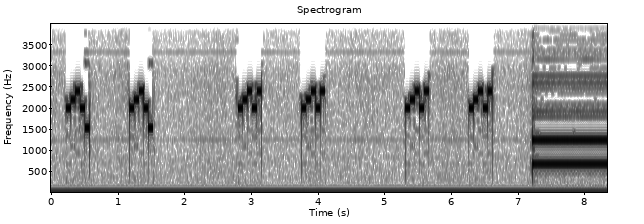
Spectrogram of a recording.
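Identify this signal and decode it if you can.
Five-tone selective call (ZVEI), heard as quick runs of five tones, tones of about 70 ms. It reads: 89085 89085 89080 89080 89080 89080
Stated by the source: ZVEI five-tone call 89092 received on SDR.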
